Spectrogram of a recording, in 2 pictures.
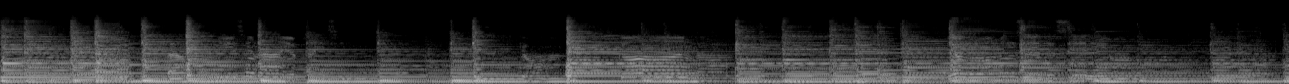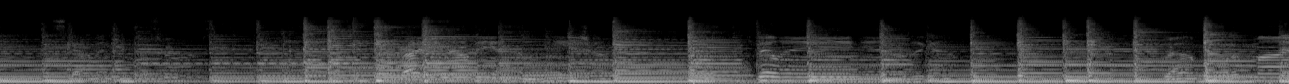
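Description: Acoustic guitar strummed in a steady rhythm, playing chords on its own with no singing.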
